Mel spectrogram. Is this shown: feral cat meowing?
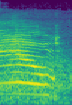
yes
